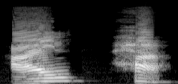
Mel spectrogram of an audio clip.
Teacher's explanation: তিন নম্বর মখরজ হলো গলার মাঝখান গলার মাঝখান থেকে আদায় করা হয় আইন এবং হা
